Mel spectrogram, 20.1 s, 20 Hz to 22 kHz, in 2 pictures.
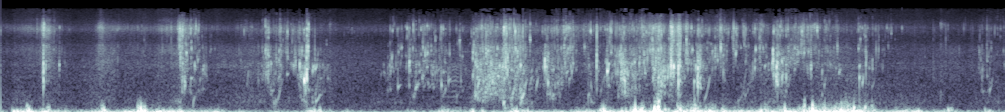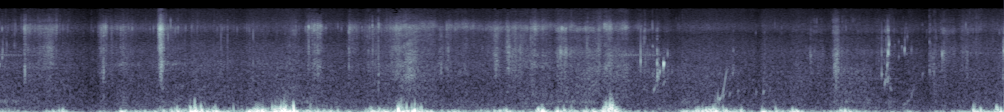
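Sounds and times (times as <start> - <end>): wind buffeting microphone: 0.0 - 2.4, 4.4 - 9.6, 11.6 - 18.7, 19.7 - 20.0.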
